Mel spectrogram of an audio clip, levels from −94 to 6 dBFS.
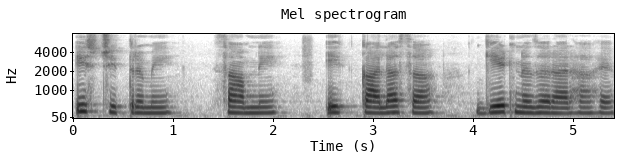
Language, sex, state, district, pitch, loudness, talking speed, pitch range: Hindi, female, Chandigarh, Chandigarh, 205 Hz, -17 LUFS, 135 wpm, 195-215 Hz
